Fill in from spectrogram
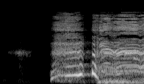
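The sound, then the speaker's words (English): Heavy breathing in a music track: a loud, rasping breath followed almost immediately by another, preceded by a brief faint tone. No talking. “It's not even music. It's just someone breathing.”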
